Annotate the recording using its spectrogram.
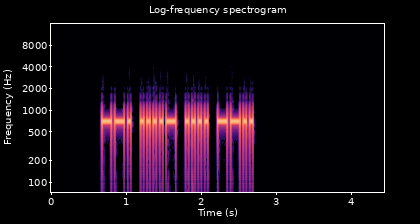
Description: Morse code, heard as a keyed tone, about 28 wpm, 700 Hz. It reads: G4HZ
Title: DXCC-100 Call Signs - 4 Characters - 28wpm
